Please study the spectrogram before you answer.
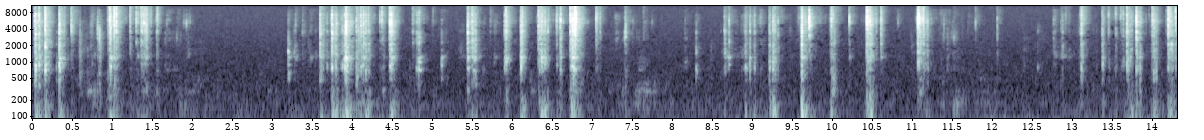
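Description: A metal blade scrapes crunchy flakes from a solid green, palm-sized dry recycled soap bar held in the hand. Quick bursts of crisp, bright crunching and scraping come in clusters, separated by short quiet pauses, with almost no low end and no ring after each stroke.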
